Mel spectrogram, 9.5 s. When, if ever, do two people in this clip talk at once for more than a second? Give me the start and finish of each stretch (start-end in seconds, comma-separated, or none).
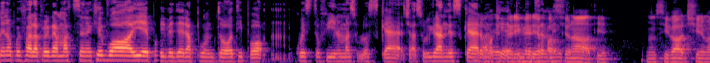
6.3-7.6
